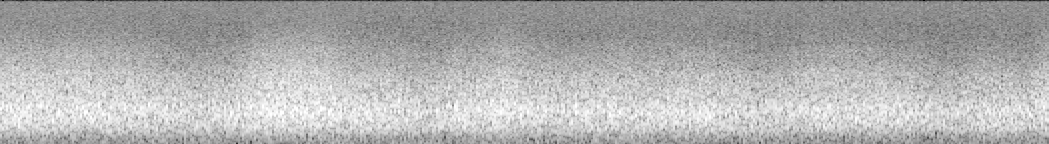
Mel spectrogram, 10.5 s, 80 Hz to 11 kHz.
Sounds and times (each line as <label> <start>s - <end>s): Wind is gelid and powerful 0.0s - 10.4s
